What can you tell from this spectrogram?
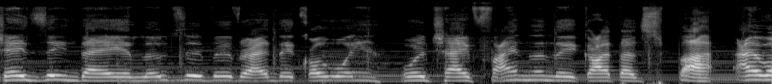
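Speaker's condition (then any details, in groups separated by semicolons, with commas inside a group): Cerebral palsy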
